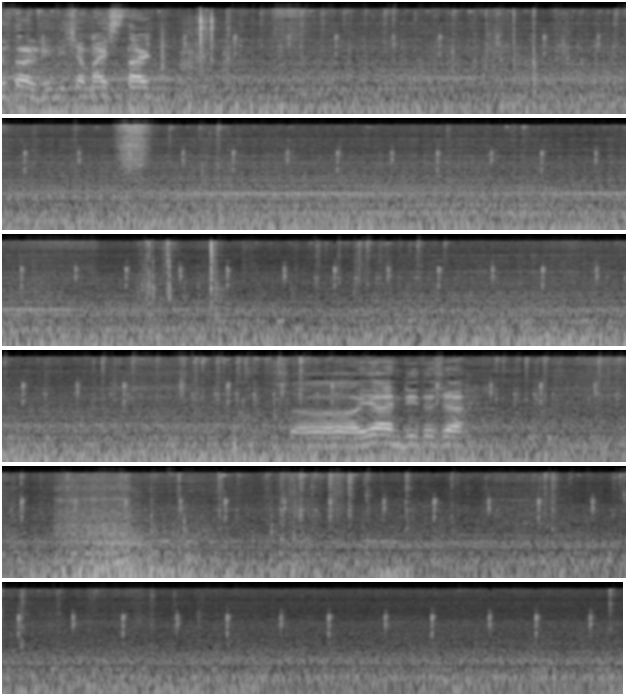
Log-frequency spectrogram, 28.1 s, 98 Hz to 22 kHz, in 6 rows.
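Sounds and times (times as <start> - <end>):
diesel truck engine idling: 0.0 - 28.0
air hiss bursts: 5.5 - 5.8.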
